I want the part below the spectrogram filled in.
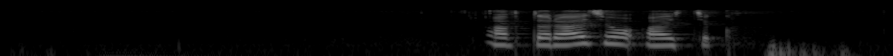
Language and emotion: Russian, neutral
